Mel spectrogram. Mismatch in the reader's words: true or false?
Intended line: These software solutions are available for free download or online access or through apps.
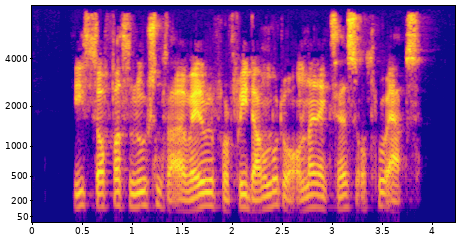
false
